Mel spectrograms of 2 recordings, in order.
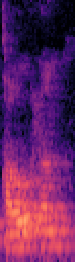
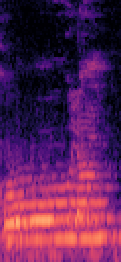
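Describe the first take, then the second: First: The vowel is short and softly glided. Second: The vowel is drawn out and lengthened. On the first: "نرم سا پڑھا گیا" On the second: "وہ ذرا کھینچ کے پڑھا جا رہا ہے"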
